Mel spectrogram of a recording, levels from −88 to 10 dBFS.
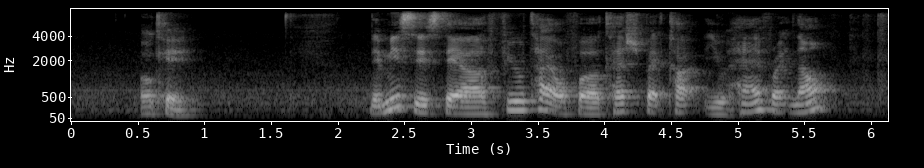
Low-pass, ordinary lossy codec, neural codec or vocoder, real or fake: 7.2 kHz; none; none; real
